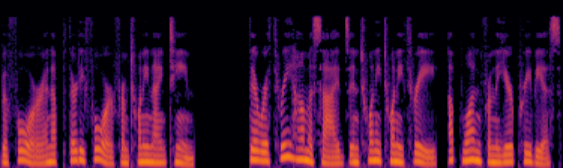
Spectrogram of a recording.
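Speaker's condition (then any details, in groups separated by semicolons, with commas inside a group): No condition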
